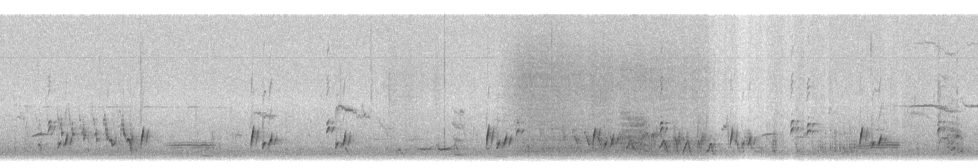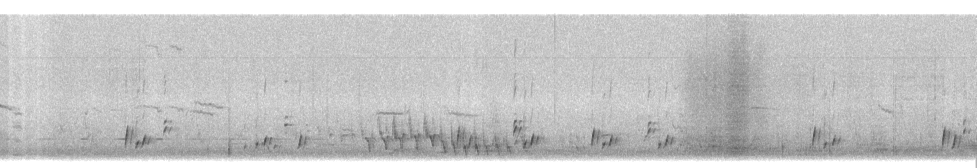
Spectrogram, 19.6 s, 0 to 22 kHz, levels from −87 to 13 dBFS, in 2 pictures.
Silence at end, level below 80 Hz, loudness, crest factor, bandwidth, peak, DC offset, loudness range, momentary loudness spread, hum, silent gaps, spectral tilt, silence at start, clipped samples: 0 s; under -90 dBFS; -26 LUFS; 24 dB; over 20 kHz; -6 dBFS; under 0.1%; 5 LU; 14 LU; none; none; 13.5 dB/octave; 0 s; under 0.1%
